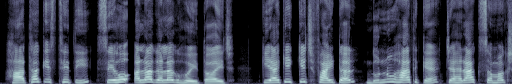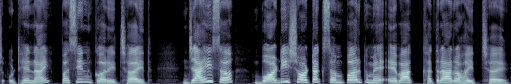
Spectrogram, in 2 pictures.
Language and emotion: Maithili, neutral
